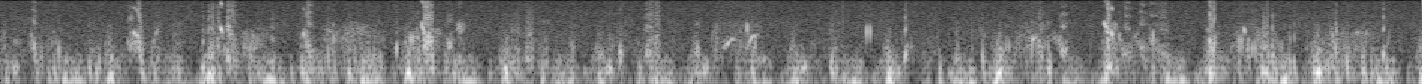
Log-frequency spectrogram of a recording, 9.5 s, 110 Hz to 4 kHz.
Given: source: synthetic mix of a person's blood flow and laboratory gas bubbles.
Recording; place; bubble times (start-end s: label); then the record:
Doppler ultrasound of blood flow; precordium
0.07-0.14 s: bubbles
0.18-0.43 s: bubbles
0.55-0.69 s: bubbles
0.85-1.08 s: bubbles
1.14-1.21 s: bubbles
1.31-1.83 s: bubbles
1.97-2.57 s: bubbles
2.60-3.11 s: bubbles
3.31-3.67 s: bubbles
3.78-3.85 s: bubbles
4.02-4.22 s: bubbles
4.24-4.45 s: bubbles
4.62-4.67 s: bubbles
4.74-5.07 s: bubbles
5.51-5.61 s: bubbles
5.75-5.83 s: bubbles
5.99-6.08 s: bubbles
6.35-6.40 s: bubbles
6.52-6.65 s: bubbles
6.68-7.12 s: bubbles
7.32-7.81 s: bubbles
8.00-8.14 s: bubbles
8.21-8.65 s: bubbles
8.70-9.29 s: bubbles
From the record:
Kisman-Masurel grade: 242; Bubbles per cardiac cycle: several, 3 to 8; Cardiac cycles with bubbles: 100%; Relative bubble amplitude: moderate (0.250 to 0.450); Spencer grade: 3 (all of the cardiac periods contain showers or single bubble signals, but not dominating or overriding the cardiac motion signals); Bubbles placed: anywhere in the cardiac cycle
